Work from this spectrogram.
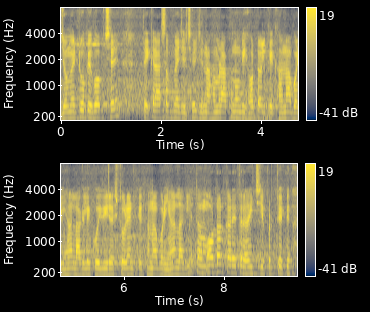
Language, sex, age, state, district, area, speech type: Maithili, male, 30-45, Bihar, Purnia, rural, spontaneous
